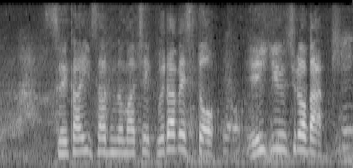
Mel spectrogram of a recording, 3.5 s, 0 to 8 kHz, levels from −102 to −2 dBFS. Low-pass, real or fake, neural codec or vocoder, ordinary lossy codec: 7.2 kHz; fake; codec, 16 kHz, 1.1 kbps, Voila-Tokenizer; none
